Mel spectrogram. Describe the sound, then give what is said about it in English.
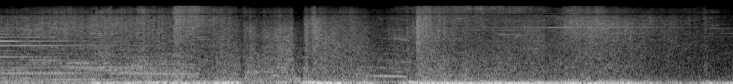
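A heavy million-pound freight train rumbles loudly at a crossing as a violent crash erupts, with sharp booming impacts and crunching, shattering debris over a continuous low roar. “on the tracks, we have Bull, a million-pound freight train that takes a mile to stop”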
